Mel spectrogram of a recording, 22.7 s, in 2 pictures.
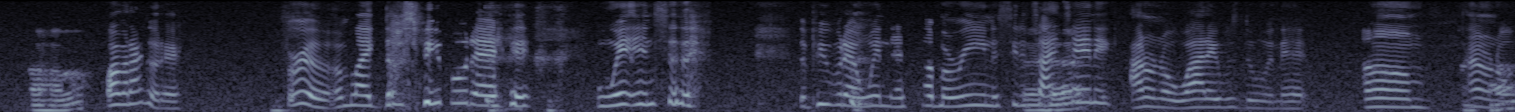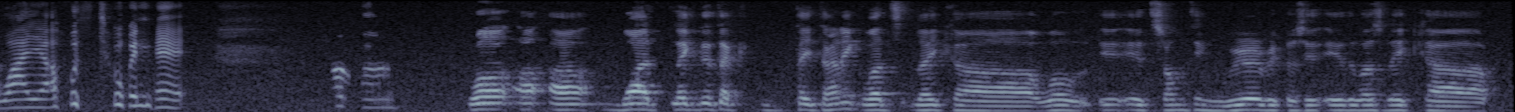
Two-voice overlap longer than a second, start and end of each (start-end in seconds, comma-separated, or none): none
